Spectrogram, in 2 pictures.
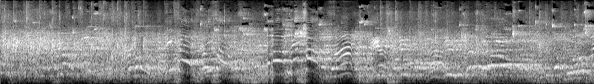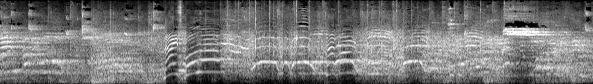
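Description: A basketball bounces on the court with echoing thuds.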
